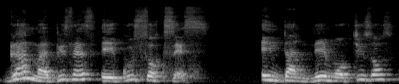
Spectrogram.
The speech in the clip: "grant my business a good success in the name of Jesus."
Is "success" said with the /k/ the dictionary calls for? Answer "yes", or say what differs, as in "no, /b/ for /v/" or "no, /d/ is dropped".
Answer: yes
